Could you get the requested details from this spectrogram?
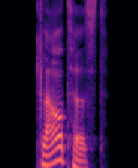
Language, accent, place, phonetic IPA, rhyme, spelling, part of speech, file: German, Germany, Berlin, [ˈklɛːɐ̯təst], -ɛːɐ̯təst, klärtest, verb, De-klärtest.ogg
- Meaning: inflection of klären: 1. second-person singular preterite 2. second-person singular subjunctive II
